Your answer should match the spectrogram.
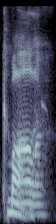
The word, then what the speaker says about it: Kamala: I probably just butchered her name. – Yeah, Kamala. – Kamala. Yeah, that's it.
